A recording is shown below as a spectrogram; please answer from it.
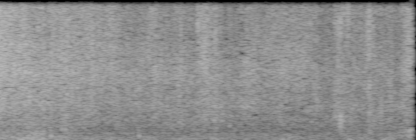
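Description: A steady rushing noise with a low rumble, slowly fading.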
